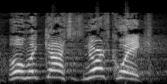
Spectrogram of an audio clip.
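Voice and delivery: a touch of alarmed excitement; lightly hammed-up earthquake alarm; mock panic. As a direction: blurt it out like the floor just moved.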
